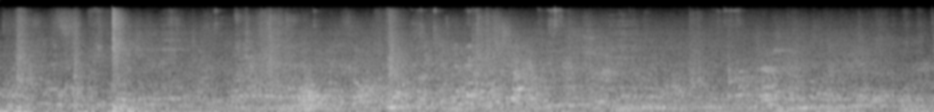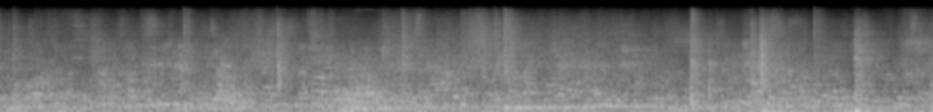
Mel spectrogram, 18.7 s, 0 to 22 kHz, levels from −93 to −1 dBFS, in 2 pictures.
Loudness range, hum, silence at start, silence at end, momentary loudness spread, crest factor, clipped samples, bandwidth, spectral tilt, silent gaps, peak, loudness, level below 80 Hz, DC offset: 4 LU; none; 0 s; 0 s; 6 LU; 20 dB; under 0.1%; 16 kHz; -4 dB/octave; none; -6 dBFS; -27 LUFS; -38 dBFS; under 0.1%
